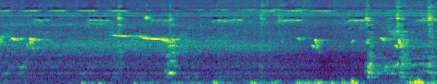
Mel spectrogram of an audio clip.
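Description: Faint outdoor ambience: small birds chirping, one giving a short falling call, over an irregular low rumble like wind on the microphone.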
